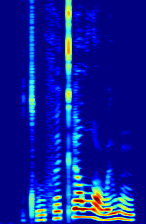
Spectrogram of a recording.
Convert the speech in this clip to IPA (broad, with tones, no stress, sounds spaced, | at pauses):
tʼ u˩ f ɛ˥ kʼ ɛ˥ l ðˤ ə˩ w ɨ˥ w ũ˩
